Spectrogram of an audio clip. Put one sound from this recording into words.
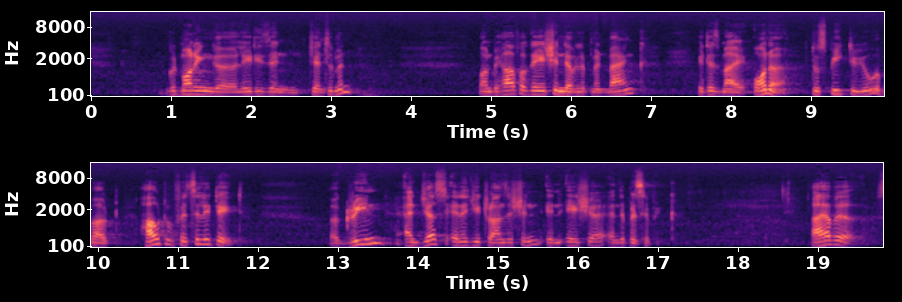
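A man speaks calmly into a microphone over a loudspeaker in a large hall.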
